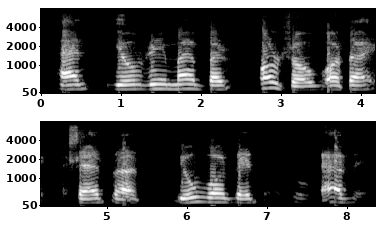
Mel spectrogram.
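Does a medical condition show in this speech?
Yes: ALS; initially diagnosed bulbar-onset, later reclassified as regular form, wheelchair user; slurred or slowed speech.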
